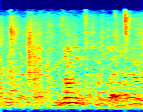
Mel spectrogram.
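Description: Indistinct chatter of several people talking at once in a room, with a few light knocks and rustles from people moving and handling things at their desks.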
